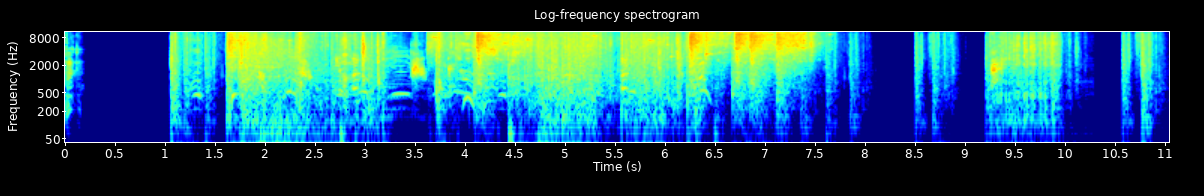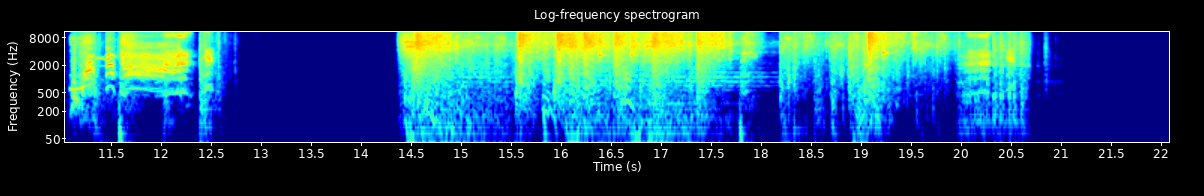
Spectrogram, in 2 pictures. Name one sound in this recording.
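Wooden and stone blocks crash and tumble as structures collapse.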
